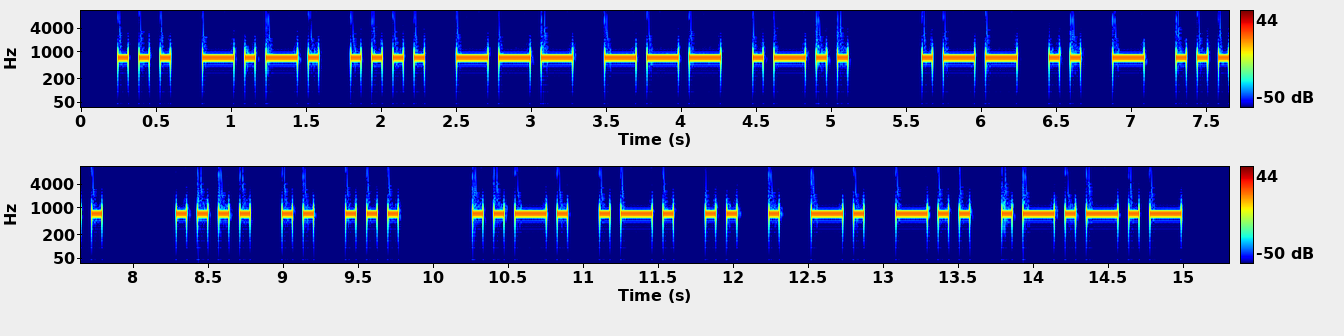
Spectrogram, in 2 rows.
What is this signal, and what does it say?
Morse code, heard as a keyed tone, about 17 wpm, 700 Hz. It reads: SCHOOL WITH HIS FRIEND.
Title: Sentences from Top 1600 Words 17wpm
